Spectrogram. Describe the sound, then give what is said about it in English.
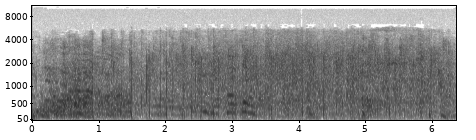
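An audience breaks into steady applause, a dense wash of many hands clapping at once, held at an even level for several seconds with a faint murmur of voices underneath. “I don't know why you clapped.”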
